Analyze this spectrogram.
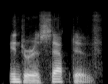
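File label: "Interoceptive", American English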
